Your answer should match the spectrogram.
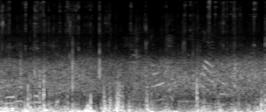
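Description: Strong wind buffeting the microphone with a low rumble, over footsteps on asphalt as people walk across a parking lot. Faint voices come through in places.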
